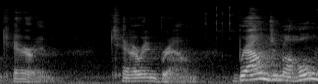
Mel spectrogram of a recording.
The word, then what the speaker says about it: Karen: Então, a gente fala Karen. Eles falam Karen.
